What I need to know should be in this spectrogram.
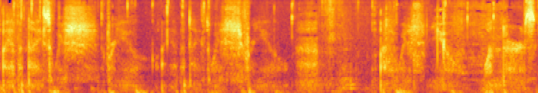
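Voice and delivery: ordinary delivery

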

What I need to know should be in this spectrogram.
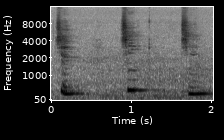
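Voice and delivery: ordinary delivery, nothing marked

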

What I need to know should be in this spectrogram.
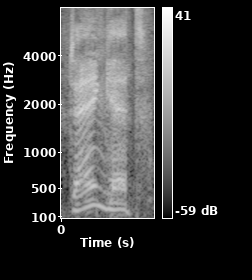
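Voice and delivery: loud, high outburst of frustration; frustrated yell. Real, not acted. Player failing in the game, frustrated loud yell. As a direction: yell it out, pitched well up. Fails again, louder outburst.

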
